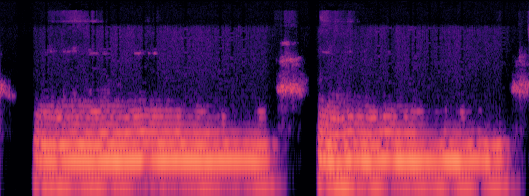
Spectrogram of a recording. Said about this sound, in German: Versuch doch einfach mal einen Ton, zum Beispiel irgendeinen Ton, der dir einfällt, zu machen und diesen Ton lässt du jetzt in deinen Bauch wandern, so lange bis dein Bauch zittert, zum Beispiel.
